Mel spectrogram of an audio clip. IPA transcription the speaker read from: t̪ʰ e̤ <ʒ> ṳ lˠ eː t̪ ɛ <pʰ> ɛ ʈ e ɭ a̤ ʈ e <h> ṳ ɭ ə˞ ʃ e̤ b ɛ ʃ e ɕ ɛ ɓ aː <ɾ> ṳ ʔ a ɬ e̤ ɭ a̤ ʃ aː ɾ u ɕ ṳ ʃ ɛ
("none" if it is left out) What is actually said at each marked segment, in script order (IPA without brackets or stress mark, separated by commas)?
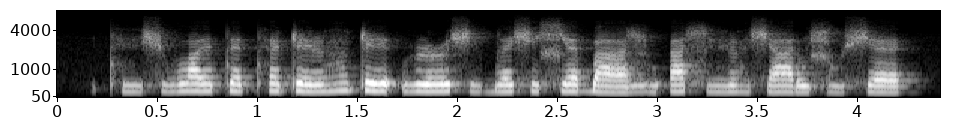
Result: ʃ, t̪ʰ, ʔ, ɮ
